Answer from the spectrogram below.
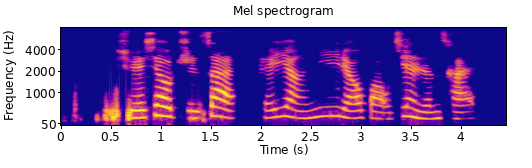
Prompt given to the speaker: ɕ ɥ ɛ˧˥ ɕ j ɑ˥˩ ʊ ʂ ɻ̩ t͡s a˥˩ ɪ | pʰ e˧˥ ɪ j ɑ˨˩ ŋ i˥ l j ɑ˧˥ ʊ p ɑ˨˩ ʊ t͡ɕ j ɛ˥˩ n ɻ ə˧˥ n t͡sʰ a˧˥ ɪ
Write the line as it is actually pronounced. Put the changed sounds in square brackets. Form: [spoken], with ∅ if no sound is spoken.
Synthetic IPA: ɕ ɥ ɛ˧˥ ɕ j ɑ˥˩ ʊ [ʈ͡ʂ] ɻ̩ t͡s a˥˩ ɪ | pʰ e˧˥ ɪ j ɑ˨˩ ŋ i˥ l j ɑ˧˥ ʊ p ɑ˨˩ ʊ t͡ɕ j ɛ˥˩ n ɻ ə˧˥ n t͡sʰ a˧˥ ɪ

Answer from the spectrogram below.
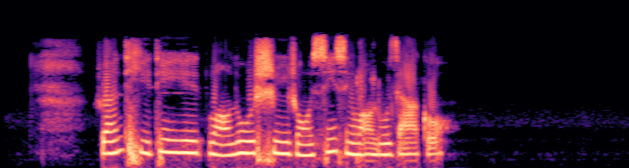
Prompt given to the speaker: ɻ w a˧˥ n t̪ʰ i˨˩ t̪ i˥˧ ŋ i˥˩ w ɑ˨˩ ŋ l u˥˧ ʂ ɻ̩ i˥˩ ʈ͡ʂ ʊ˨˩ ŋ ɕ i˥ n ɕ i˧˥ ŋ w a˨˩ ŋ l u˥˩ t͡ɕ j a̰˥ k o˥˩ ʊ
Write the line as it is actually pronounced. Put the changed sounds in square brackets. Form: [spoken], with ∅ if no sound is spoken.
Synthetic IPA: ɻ w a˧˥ n t̪ʰ i˨˩ t̪ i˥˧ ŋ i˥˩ w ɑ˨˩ ŋ l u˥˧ ʂ ɻ̩ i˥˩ ʈ͡ʂ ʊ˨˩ ŋ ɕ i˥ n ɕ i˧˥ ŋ w [ɑ˨˩] ŋ l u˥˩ t͡ɕ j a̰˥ k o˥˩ ʊ

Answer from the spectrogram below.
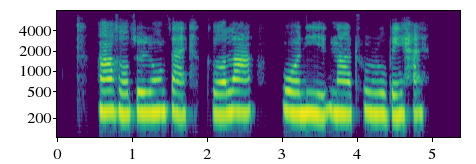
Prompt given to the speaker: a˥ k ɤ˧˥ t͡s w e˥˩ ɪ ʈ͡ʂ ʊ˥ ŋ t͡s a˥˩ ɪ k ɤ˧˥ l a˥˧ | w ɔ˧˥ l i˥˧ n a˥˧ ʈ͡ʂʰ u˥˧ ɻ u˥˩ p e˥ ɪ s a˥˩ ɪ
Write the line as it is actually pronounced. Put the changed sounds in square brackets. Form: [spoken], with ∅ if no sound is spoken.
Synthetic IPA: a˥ [x] ɤ˧˥ t͡s w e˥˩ ɪ ʈ͡ʂ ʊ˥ ŋ t͡s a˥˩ ɪ k ɤ˧˥ l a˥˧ | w [ɔ˥˧] l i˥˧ n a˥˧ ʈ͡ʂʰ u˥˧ ɻ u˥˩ p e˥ ɪ [x] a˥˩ ɪ

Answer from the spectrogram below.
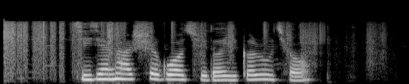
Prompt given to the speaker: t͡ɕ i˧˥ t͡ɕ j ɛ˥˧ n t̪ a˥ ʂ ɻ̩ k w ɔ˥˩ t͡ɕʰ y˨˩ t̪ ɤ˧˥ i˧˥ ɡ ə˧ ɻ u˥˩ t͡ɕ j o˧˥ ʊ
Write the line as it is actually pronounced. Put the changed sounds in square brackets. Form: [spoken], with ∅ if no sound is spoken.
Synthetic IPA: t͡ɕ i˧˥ t͡ɕ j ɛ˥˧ n [t̪ʰ] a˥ ʂ ɻ̩ k w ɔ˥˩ t͡ɕʰ y˨˩ t̪ ɤ˧˥ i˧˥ ɡ ə˧ ɻ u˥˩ [t͡ɕʰ] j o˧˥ ʊ

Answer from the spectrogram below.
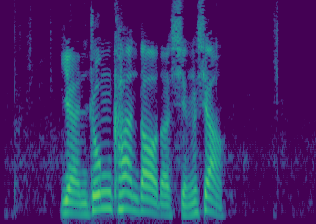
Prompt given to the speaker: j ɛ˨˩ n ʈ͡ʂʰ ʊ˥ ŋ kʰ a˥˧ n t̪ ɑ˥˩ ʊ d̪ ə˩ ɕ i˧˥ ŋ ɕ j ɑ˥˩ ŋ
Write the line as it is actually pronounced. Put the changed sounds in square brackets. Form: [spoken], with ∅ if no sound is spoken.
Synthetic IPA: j ɛ˨˩ n [ʈ͡ʂ] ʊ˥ ŋ kʰ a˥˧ n t̪ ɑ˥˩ ʊ d̪ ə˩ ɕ i˧˥ ŋ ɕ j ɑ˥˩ ŋ

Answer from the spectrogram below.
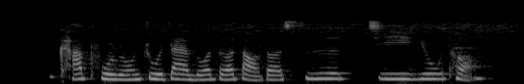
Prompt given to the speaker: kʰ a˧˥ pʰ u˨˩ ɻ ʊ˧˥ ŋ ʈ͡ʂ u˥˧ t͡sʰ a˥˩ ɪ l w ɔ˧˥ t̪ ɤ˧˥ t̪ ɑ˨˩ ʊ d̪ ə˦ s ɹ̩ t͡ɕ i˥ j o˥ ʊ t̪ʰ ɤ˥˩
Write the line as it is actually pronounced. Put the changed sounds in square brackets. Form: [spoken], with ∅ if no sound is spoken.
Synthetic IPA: kʰ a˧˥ pʰ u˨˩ ɻ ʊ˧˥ ŋ ʈ͡ʂ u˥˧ [t͡s] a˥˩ ɪ l w ɔ˧˥ t̪ ɤ˧˥ t̪ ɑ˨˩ ʊ d̪ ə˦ s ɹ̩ t͡ɕ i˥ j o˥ ʊ t̪ʰ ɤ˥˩

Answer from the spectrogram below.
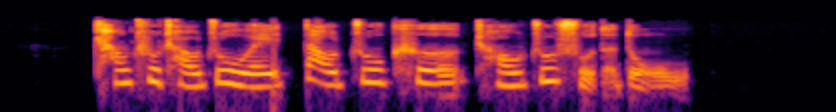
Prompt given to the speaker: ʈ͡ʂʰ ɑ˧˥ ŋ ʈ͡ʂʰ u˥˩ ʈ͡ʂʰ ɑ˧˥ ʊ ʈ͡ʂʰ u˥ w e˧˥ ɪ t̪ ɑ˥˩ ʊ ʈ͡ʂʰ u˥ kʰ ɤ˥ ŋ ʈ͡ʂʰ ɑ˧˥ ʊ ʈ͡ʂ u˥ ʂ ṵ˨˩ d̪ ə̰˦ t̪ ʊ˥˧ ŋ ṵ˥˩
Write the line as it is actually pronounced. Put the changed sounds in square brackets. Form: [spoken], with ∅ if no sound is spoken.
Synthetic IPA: ʈ͡ʂʰ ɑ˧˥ ŋ ʈ͡ʂʰ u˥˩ ʈ͡ʂʰ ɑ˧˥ ʊ [ʈ͡ʂ] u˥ w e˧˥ ɪ t̪ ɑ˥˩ ʊ [ʈ͡ʂ] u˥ kʰ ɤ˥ [∅] ʈ͡ʂʰ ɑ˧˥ ʊ ʈ͡ʂ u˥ ʂ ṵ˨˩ d̪ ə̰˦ t̪ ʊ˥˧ ŋ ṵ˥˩

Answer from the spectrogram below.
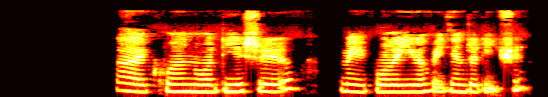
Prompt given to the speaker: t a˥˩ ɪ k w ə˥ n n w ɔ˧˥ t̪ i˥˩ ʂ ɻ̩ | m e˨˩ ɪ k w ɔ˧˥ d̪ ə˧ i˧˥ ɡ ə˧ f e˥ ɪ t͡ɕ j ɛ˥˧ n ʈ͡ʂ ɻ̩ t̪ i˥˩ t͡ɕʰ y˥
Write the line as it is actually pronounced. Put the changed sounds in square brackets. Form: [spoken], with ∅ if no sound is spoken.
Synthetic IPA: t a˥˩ ɪ [kʰ] w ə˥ n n w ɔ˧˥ t̪ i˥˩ ʂ ɻ̩ | m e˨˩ ɪ k w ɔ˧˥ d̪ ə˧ i˧˥ ɡ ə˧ f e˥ ɪ t͡ɕ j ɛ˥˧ n ʈ͡ʂ ɻ̩ t̪ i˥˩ t͡ɕʰ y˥

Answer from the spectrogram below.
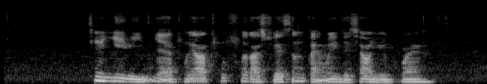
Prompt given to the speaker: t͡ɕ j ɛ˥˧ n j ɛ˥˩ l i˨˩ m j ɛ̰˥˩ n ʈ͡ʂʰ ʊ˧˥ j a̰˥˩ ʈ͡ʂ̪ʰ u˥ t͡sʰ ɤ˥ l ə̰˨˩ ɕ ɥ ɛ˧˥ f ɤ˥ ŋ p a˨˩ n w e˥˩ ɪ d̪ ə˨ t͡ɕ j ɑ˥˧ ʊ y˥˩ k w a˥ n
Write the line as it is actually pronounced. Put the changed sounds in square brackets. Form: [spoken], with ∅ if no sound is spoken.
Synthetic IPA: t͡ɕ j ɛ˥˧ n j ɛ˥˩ l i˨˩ m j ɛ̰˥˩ n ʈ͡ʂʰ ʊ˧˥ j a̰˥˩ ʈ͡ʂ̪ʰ u˥ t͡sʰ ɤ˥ l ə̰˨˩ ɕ ɥ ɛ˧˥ [ʂ] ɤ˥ ŋ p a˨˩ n w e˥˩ ɪ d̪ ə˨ t͡ɕ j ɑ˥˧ ʊ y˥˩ k w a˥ n

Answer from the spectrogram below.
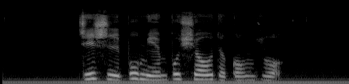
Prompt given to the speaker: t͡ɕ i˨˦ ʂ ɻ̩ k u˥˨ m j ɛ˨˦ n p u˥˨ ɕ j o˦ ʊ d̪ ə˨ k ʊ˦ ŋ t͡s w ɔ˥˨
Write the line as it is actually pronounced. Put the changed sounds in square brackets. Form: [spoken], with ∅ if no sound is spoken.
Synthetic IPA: t͡ɕ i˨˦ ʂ ɻ̩ [p] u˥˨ m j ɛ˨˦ n p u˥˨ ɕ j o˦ ʊ d̪ ə˨ k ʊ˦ ŋ t͡s w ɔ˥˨

